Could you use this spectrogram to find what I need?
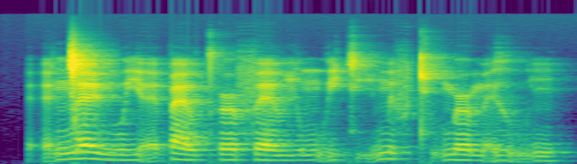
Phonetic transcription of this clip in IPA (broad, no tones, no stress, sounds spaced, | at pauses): ʔ ɛ̰ ŋ͡ǀ ɛ y̯ m u j ɛ̰ p æ u̯ t̪ʰ ə˞ f ɛ β i u̯ m ṵ j c ḭ m ɪ f cʰ ṵ m ə˞ m ɛ̰ ɣ ṵ ɲ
